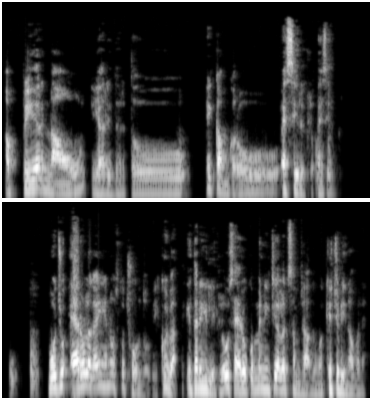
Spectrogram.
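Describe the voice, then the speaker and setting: A man teaching English grammar in a lively, joking classroom lecture, calling his students friends and brothers. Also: mid-range voice, a little fast, slightly rough.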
